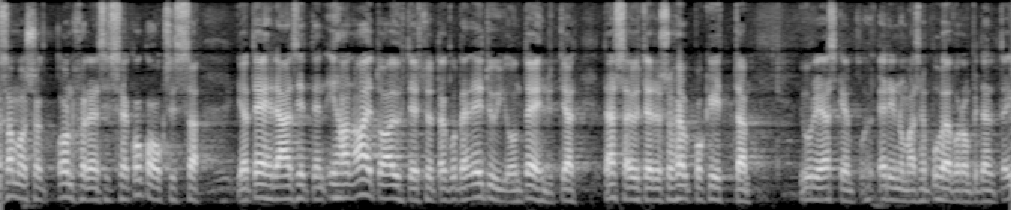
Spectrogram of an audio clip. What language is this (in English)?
Finnish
